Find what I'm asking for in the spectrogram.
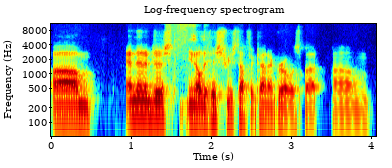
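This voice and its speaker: Speaking at a moderate pace in a lowish voice, a Maine museum educator chats as a podcast guest in a casual interview. His delivery is emphatic and passionate, with frequent repeated words as each point builds.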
